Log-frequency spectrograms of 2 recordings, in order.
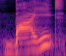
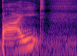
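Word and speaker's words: בית: Um number seven there uh is the word for house and uh it also would take a masculine bay is how you'd pronounce that bay and uh that also is an exception.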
